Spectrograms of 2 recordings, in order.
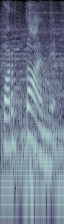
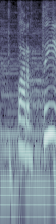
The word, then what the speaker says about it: порты: Запомнить это ударение могут помочь морские и речные порты. Часто их совершенно несправедливо называют портами. Порты – это широкие штаны, а вот порты – места для стоянки и разгрузки судов.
